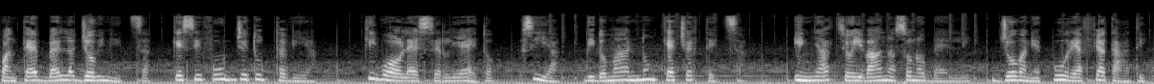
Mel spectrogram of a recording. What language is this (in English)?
Italian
